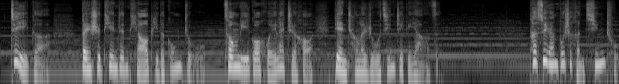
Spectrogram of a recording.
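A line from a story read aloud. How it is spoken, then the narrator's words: Sighing, raised gentle voice. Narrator (Chinese): 叹了口气，扬声轻柔的说道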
